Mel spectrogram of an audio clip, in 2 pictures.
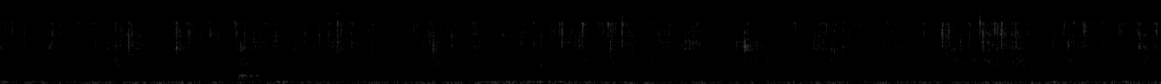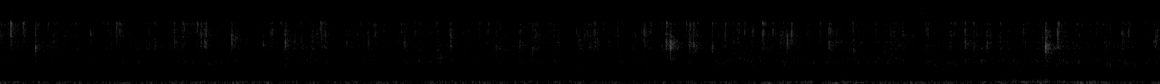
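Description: Rain falling: a faint, steady patter made of many small drop ticks.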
